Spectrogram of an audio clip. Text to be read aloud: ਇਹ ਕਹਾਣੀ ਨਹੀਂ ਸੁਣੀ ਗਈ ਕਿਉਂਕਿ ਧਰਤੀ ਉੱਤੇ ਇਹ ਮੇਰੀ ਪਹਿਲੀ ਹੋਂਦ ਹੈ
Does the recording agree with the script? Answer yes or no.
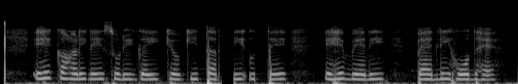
yes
